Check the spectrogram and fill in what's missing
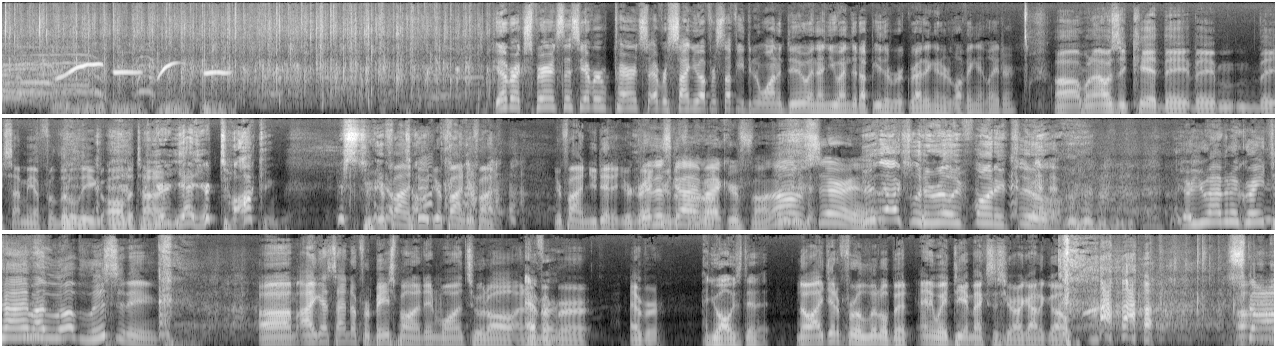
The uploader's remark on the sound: live from Dublin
